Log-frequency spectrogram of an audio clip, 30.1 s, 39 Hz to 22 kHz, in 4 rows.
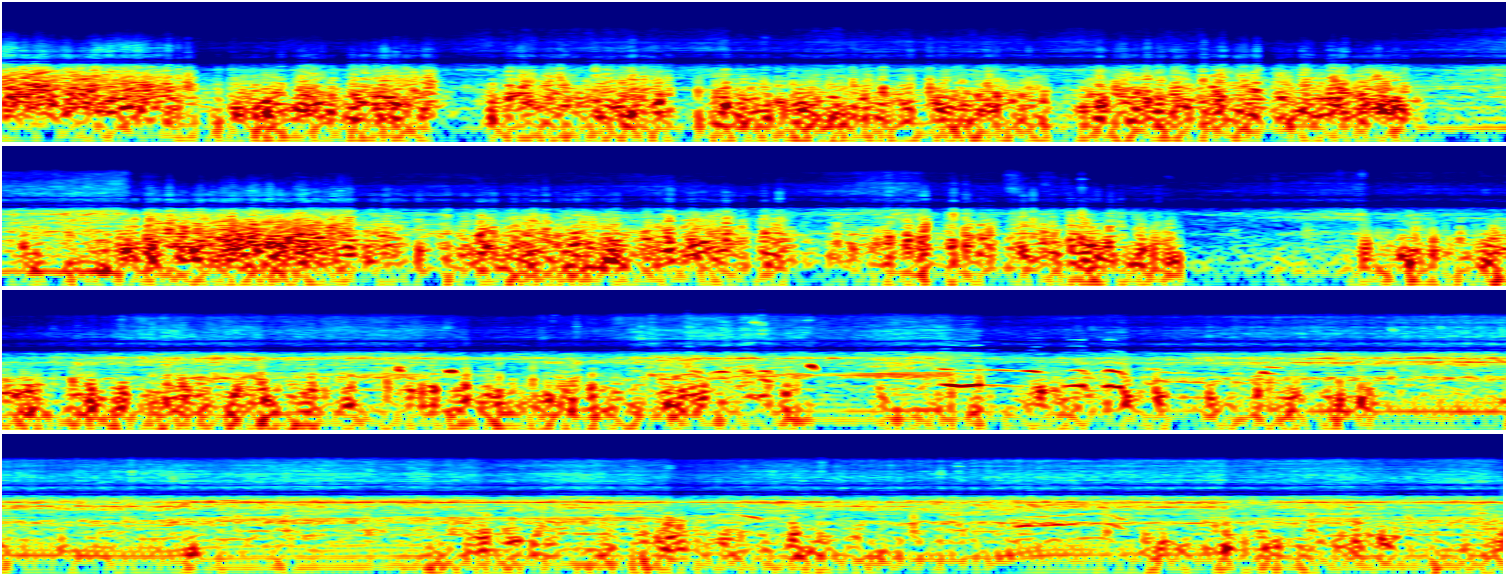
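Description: A two-wheeler's small engine running while riding along a rough dirt track, with heavy wind buffeting the microphone. About 13 seconds in the noise dips briefly, then continues steadier and a little quieter.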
